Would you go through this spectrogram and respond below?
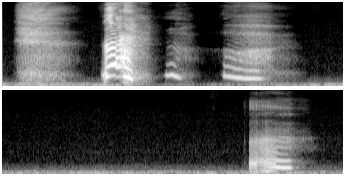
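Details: Person who started equine therapy at a ranch sneezing nonstop since; mother suspects an allergy to something there, new allergy medication just started: two forceful explosive sneezes with vocal trailing sounds, brief breaths between; suspected allergic sneezing.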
